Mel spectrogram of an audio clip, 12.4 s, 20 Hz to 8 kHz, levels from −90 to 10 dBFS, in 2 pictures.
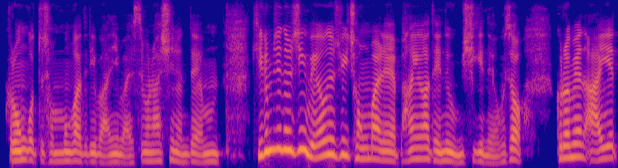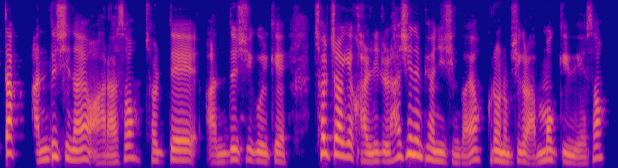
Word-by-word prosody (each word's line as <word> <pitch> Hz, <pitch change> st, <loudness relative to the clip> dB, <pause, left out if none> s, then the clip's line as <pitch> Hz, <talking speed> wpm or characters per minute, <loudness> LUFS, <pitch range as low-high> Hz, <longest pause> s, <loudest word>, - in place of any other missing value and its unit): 그런 165 Hz, +1 st, +3 dB
것도 175 Hz, -3 st, -4 dB
전문가들이 150 Hz, -1 st, -2 dB
많이 135 Hz, +1 st, -3 dB
말씀을 130 Hz, +6 st, -5 dB
하시는데 150 Hz, -3 st, -4 dB
음 145 Hz, +2 st, -3 dB, 0.3 s
기름진 335 Hz, +7 st, +6 dB
음식, 350 Hz, 0 st, +7 dB
매운 235 Hz, +4 st, +4 dB
음식이 260 Hz, -1 st, +3 dB
정말 190 Hz, -4 st, +1 dB
예 160 Hz, -1 st, +2 dB
방해가 190 Hz, +2 st, -1 dB
되는 160 Hz, -1 st, 0 dB
음식이네요. 130 Hz, -3 st, -3 dB
그래서 160 Hz, +5 st, -1 dB, 0.3 s
그러면 215 Hz, +2 st, +3 dB
아예 180 Hz, +5 st, +2 dB
딱 290 Hz, 0 st, +5 dB
안 170 Hz, +3 st, -3 dB
드시나요? 190 Hz, -5 st, +1 dB
알아서? 135 Hz, +12 st, -2 dB
절대 165 Hz, +2 st, -1 dB
안 135 Hz, +1 st, -6 dB
드시고 175 Hz, -4 st, -2 dB
이렇게 145 Hz, -1 st, -4 dB, 0.3 s
철저하게 270 Hz, -5 st, +3 dB
관리를 150 Hz, -3 st, -2 dB
하시는 255 Hz, -, +1 dB
편이신가요? 160 Hz, -, -3 dB
그런 165 Hz, -3 st, 0 dB
음식을 150 Hz, +2 st, -3 dB
안 -, -, -4 dB
먹기 160 Hz, -5 st, -1 dB
위해서? 120 Hz, -, -5 dB
165 Hz, 455 characters per minute, -25 LUFS, 145-210 Hz, 0.3 s, 음식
